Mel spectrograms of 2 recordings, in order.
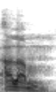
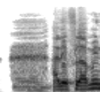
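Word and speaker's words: الم: Alif lam mim baca alam. Maka beliau mengatakan kalau alam berarti sama dengan salat alisyirah. Alam nasyrah. Nah, kan seperti itu. Artinya membaca huruf yang berada di ayat pertama di beberapa surat ini tidak bisa kita membaca secara hurufnya, tapi kita harus membaca sesuai dengan ejaannya.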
